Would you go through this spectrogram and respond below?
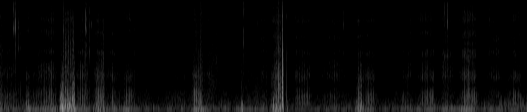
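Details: Thor, a pet cat, purrs into a tiny microphone in a small room: a steady low rumbling purr with rhythmic breathing pulses, interrupted by sharp clicks and rubbing bursts against the mic.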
